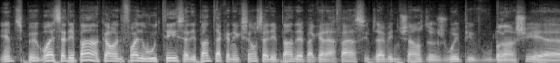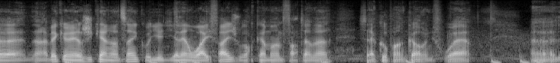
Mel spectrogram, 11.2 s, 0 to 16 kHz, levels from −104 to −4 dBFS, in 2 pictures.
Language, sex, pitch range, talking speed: French, male, 95-120 Hz, 285 wpm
